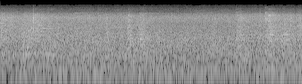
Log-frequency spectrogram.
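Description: Metal pipes clank as a worker handles them.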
